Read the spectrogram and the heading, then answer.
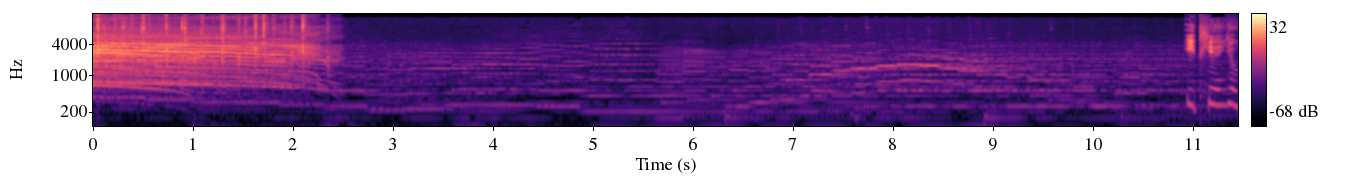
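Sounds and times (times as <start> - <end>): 
crowd cheering for a king: 0.0 - 2.6
speech: 11.0 - 11.4.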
